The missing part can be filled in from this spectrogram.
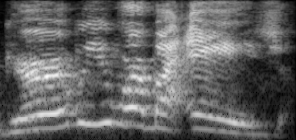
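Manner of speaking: loud, high mock challenge; teasing viewer. Viewer questioning the host's worry about age, loud and mocking. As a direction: call it out like a girlfriend teasing. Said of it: "You were like".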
